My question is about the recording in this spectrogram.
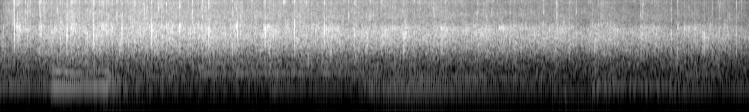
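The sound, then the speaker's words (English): A crowd claps steadily and densely for several seconds, a continuous wash of many hands with no gaps, while a low sustained tone hums underneath throughout. “If you are going to clap, clap.”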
